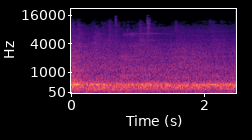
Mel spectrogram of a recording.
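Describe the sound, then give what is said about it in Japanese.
A white and green train runs along the rails near a platform in Nagoya. It makes a steady, loud rumble with a hissing wash over the full two and a half seconds, with no distinct wheel clacks standing out. “映画浪人にも出てくるこの白と緑の電車。”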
